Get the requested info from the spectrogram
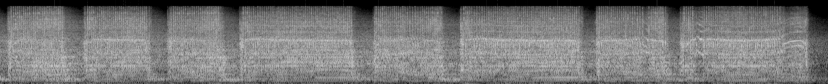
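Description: Cordless power wrench on a socket extension, run in about eight loud bursts with short breaks, working a rust-seized bolt on the transmission cooler line on and off, back and forth, to free it without heat. A steady motor whine sits under several of the bursts.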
